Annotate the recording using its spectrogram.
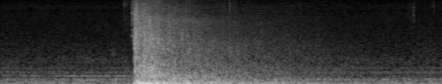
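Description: A fiery explosion bursts with a loud roar and fades.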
